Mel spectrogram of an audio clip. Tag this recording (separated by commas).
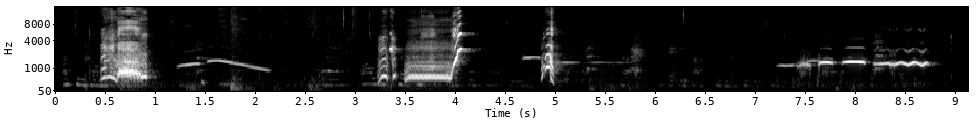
Domestic animals, inside a small room, Bird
